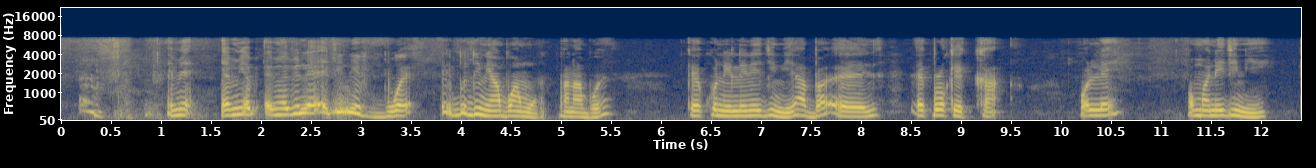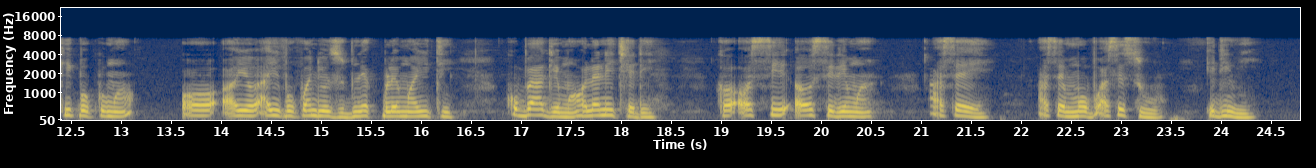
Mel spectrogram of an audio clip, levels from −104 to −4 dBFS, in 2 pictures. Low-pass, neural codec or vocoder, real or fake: 7.2 kHz; none; real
